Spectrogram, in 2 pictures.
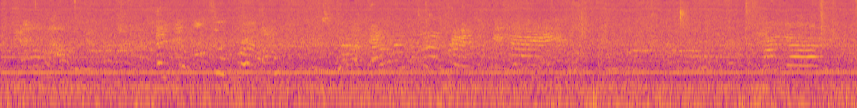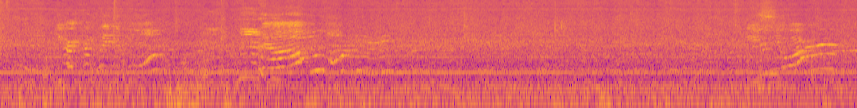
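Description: Children's voices calling out and squealing over the steady drone and hum of an inflatable bounce house's air blower.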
